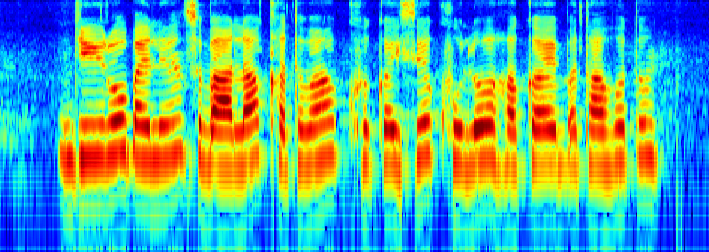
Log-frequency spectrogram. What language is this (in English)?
Magahi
